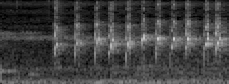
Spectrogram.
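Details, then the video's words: Lesser green leafbird, known locally as cucak ijo mini, song used as a master recording for training birds: after a faint steady tone, a quick series of about ten sharp, bright chirps, each dropping then flicking upward, roughly five per second. "CUCAK IJOMINI masteran gacor"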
